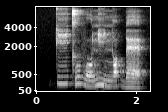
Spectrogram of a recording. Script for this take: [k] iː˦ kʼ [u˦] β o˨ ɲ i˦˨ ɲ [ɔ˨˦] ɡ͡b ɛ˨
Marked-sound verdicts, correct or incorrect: correct, correct, correct

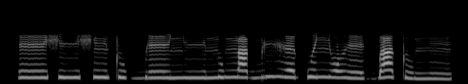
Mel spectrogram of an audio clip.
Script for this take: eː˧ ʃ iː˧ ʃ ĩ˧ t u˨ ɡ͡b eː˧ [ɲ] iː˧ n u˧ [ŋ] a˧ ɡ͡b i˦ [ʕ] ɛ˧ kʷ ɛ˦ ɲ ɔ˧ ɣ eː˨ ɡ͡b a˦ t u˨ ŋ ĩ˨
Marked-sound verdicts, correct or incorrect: correct, correct, incorrect: ɣ

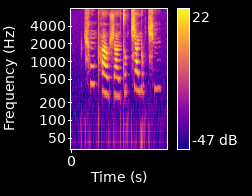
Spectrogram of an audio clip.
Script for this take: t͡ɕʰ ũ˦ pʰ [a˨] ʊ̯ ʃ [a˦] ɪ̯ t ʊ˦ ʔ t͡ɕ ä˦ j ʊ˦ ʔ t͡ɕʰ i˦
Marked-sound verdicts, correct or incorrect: correct, incorrect: a˨

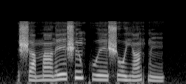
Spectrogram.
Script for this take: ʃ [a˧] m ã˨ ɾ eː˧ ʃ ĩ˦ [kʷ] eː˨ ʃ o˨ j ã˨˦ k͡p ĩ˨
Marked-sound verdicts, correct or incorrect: incorrect: a˨, correct

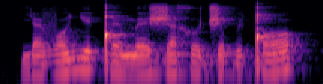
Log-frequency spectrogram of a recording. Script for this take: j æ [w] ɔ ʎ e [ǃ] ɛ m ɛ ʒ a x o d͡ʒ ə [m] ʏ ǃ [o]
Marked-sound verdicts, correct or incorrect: incorrect: v, correct, incorrect: ɓ, incorrect: ɔ

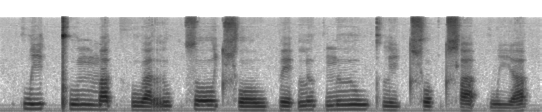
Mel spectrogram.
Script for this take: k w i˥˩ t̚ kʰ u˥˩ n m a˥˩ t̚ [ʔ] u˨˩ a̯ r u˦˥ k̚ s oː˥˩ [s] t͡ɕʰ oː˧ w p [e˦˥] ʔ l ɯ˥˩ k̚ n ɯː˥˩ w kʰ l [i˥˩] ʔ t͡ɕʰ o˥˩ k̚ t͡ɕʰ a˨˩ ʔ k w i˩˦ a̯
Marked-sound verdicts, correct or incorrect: incorrect: h, incorrect: none, correct, incorrect: i˦˥

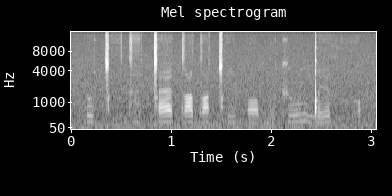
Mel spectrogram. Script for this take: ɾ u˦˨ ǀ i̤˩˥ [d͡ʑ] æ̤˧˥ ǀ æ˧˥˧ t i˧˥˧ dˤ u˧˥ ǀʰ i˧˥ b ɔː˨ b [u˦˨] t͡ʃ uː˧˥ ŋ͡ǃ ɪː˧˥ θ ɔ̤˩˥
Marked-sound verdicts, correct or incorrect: incorrect: d, incorrect: u˨

